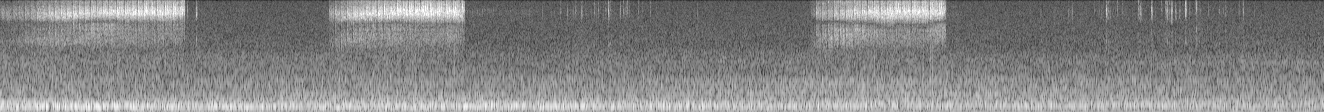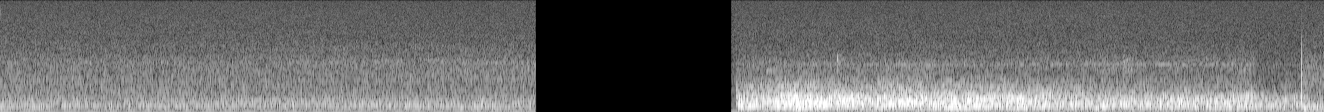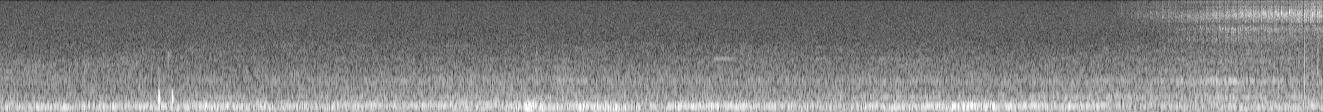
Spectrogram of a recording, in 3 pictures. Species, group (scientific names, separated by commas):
Chorthippus biguttulus, Orthoptera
